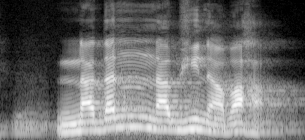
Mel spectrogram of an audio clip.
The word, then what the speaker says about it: नदन्नभिनभः: नदन्नभिनवः, नदन्नभिनवः, इस प्रकार से 2 नकार हैं, अतः नदन्नभिनवः, एक नकार हलंत है, एक पूर्ण है।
